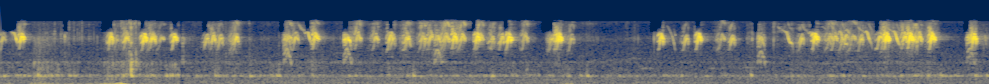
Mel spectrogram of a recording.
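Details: Feeding Eurasian tree sparrows (Maya birds) in a backyard, captured by a motion-triggered solar trail camera; dense runs of sharp, high chirps pour out in rapid volleys with brief pauses, over a faint constant low hum.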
